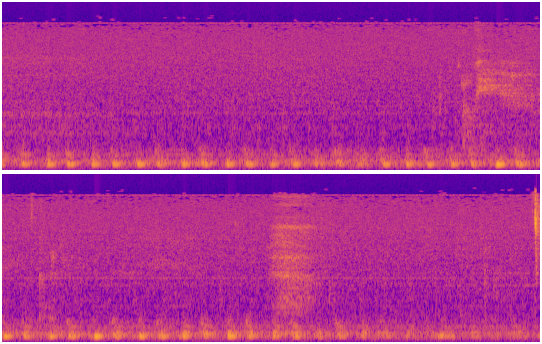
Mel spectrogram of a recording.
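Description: Baby's heartbeat from a fetal heart monitor's Doppler speaker: a fast, even whooshing pulse at about two and a half beats a second, the normal pace of a fetal heart rate. Two short hisses come through about five and eight seconds in.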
